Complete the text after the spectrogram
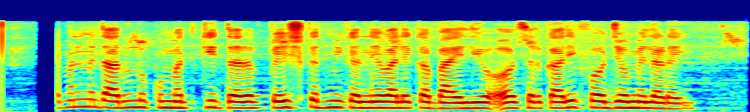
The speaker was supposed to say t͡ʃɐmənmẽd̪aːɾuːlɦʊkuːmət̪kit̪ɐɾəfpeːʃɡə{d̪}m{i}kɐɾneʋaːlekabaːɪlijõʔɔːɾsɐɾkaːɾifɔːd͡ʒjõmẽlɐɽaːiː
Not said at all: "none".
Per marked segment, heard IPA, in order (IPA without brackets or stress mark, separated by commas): d̪, i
